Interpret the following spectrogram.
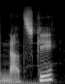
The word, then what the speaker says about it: Natsuki: By the way, I know that her name is pronounced something closer to Natsky.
